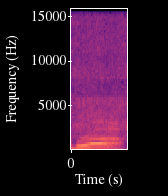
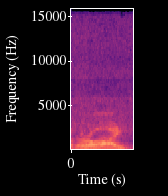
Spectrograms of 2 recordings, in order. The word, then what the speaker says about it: braai: Inviting some friends over for a bra. A braai.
